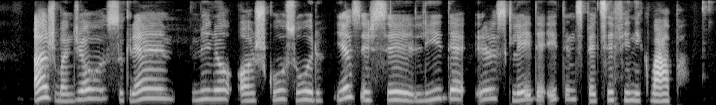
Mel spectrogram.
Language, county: Lithuanian, Kaunas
